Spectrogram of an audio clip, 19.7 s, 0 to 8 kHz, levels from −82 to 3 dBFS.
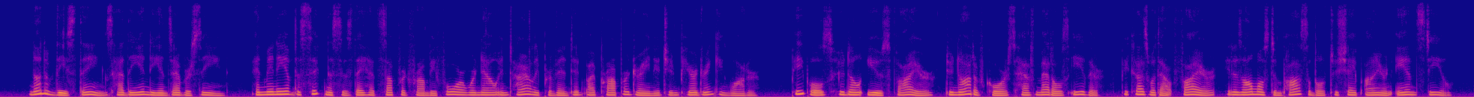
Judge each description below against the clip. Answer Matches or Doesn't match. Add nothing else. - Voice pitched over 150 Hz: Matches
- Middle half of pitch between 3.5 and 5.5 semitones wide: Doesn't match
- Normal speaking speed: Matches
